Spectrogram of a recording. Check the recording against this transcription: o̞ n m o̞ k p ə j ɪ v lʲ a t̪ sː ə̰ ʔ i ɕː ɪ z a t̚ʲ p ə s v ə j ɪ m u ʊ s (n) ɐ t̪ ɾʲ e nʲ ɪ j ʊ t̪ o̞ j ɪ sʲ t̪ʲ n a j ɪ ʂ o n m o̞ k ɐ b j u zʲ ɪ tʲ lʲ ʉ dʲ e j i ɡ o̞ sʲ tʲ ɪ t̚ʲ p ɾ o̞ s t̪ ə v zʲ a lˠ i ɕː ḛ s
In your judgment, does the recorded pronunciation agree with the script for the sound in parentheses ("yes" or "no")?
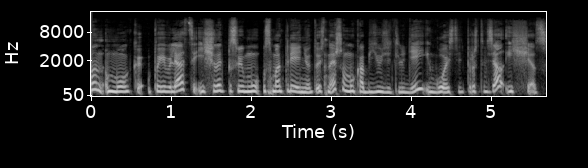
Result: no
